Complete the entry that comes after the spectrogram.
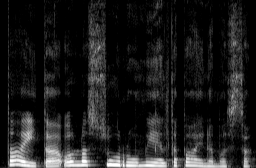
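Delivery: a small mouse gently prying; little mouse voice. A narrator's reading. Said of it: "hiiri virkkoi".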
